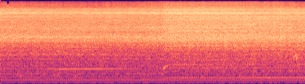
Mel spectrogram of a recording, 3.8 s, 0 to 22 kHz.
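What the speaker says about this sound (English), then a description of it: "Then I use the paint stirrer on the end of an 18-volt drill." An 18-volt cordless drill spins a paint stirrer to mix nutrient water in a bucket for tomatoes, giving a steady, close whirring whine that shifts pitch slightly partway through.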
